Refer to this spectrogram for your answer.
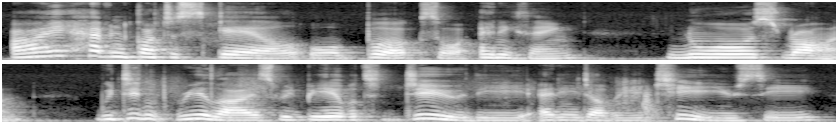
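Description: A woman's voice: lowish voice, expressive, unhurried, dark tone. A woman voicing an earnest teenage schoolboy.

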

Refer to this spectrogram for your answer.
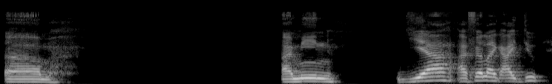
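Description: A man from Lebanon talking as a podcast guest in a relaxed, rambling way with lots of fillers. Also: mid-range voice, very slow. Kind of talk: casual interview chat.

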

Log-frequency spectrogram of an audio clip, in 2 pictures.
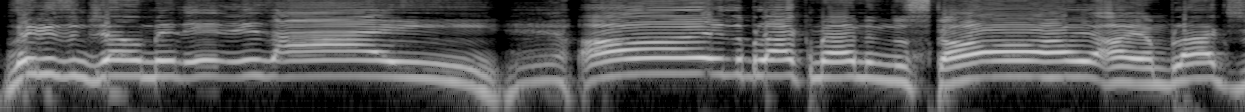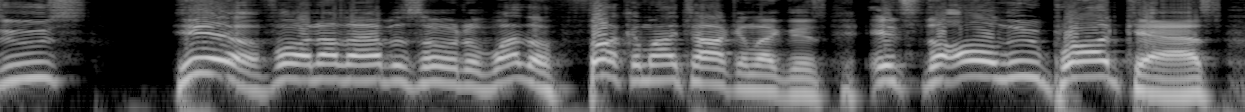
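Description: A booming, pompous sky-god announcer, as a man puts him on proclaims in a high, lifted register. He talks like a theatrical newsreader. The sound is dry, with the mic set a little away. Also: lively intonation, unhurried, no echo, far from the mic. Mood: grandiose.

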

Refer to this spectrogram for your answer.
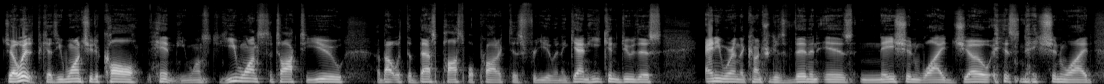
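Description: Low-voiced rambling male talk-show host. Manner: rambling and repetitive, emphatic, with swearing. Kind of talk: casual talk-show chat.

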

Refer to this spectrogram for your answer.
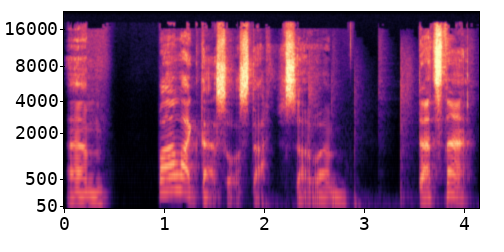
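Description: A man's voice: medium pitch, a little slow, soft background music. Chatty male podcast host. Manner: chatty, relaxed, with fillers. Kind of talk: casual chat.

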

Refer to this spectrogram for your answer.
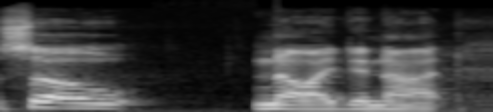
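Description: A man co-hosting a casual podcast, explaining slowly and deliberately with ums. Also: medium pitch. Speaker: podcast co-host. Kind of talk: casual tasting chat.

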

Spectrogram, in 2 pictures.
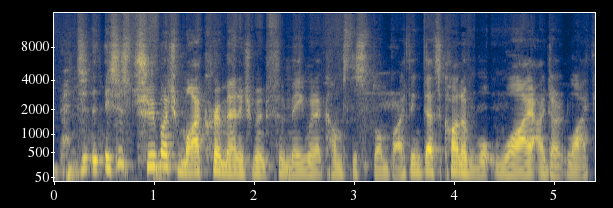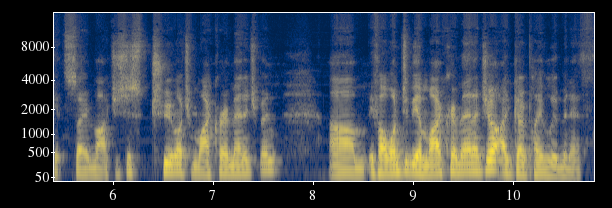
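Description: A man's voice: mid-range voice, expressive, fast talker. A man co-hosting a casual gaming chat, rambling with many fillers and restarts, and losing his voice. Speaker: co-host of a tabletop wargame talk show.

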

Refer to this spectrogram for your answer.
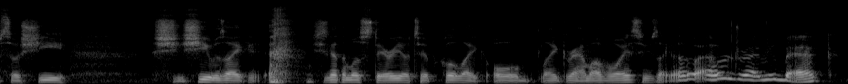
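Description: A man's voice: deep voice, darkish tone. A man casually telling a story, rambling with many fillers and restarts and swearing a lot.

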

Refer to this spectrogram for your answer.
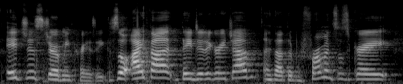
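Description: A woman in her thirties co-hosting a podcast, chatting casually in an opinionated, expressive way. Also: on the high side, fast talker. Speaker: podcast co-host. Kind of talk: casual chat.

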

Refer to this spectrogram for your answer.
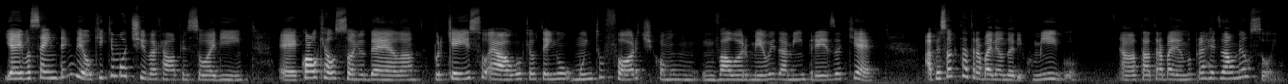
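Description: A Brazilian woman with a fairly high, bright voice, speaking as an entrepreneur in an interview. She talks earnestly and repeats her key points for emphasis. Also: fast talker. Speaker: entrepreneur and content creator. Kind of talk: interview answers.

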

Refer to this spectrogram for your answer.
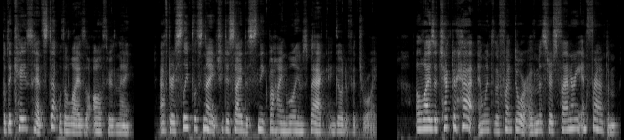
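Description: A woman narrating her own fan fiction story in an even, measured reading. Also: lowish voice.

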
